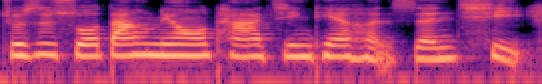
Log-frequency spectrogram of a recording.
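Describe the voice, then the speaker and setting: A woman in her thirties hosting a parenting podcast, retelling a family story in a calm, gentle way. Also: fairly high pitch, measured pace.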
